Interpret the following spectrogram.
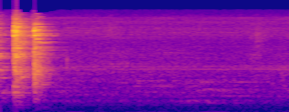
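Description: A metal ladle clinking twice, quickly, against a metal pressure cooker pot in the first half second.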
